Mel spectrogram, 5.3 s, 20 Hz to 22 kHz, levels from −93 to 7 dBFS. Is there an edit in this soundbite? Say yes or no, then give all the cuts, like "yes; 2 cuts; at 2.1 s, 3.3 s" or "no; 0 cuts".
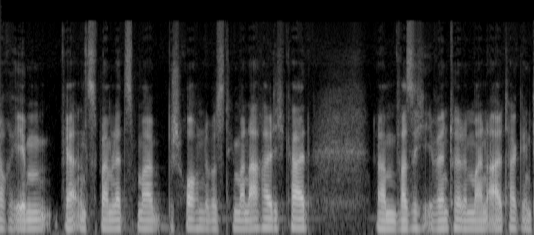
no; 0 cuts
